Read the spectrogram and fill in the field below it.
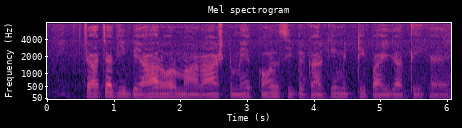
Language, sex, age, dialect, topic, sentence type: Hindi, male, 31-35, Kanauji Braj Bhasha, agriculture, statement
